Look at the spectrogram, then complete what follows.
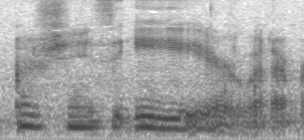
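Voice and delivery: soft whisper. Real, not acted. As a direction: whisper quietly. Whispering aside.

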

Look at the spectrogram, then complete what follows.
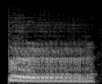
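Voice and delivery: lips buzzing a loud brrrr; vibrating buzz. Retold or imitated. Imitating the quivering knife with a loud lip buzz.

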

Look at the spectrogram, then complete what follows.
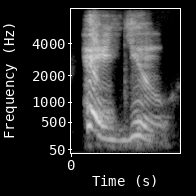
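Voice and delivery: bossy little bug calling out; grouchy ladybug. A narrator's reading. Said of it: "said the grouchy ladybug".

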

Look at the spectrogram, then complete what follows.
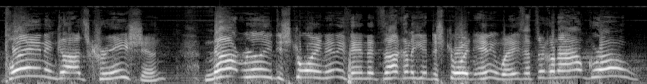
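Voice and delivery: high, fast-paced inner voice; excited self questioning. Retold or imitated. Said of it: "I'm thinking to myself".

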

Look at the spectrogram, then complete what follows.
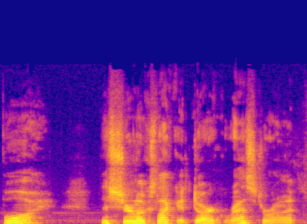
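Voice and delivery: put-on high, uncertain girlish voice; lightly voiced worried lamb; young lamb voice. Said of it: "Loretta quietly said".

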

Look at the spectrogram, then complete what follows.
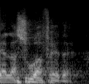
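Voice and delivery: normal talking voice

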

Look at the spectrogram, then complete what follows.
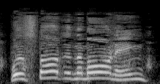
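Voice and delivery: a kindly driver planning the day. A narrator's reading. The driver speaks to Bulgy.

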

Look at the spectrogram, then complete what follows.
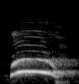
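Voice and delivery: high cheering whoop; excited woo. Real, not acted. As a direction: whoop to pump up the class. Coach cheering during kicks.

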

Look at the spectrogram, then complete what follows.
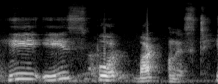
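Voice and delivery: "He is poor but honest" read very slowly, word by word; teacher dictating the example; very slow dictation. Shown as a demonstration. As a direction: dictate it for students to write. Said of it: "উদাহরণের সহিত দেখব।".

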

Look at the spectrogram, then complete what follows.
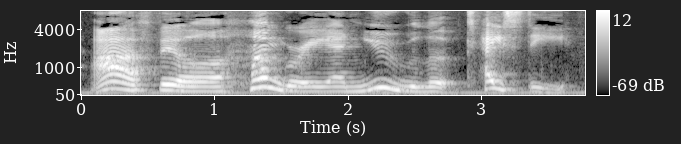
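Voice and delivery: slow, menacing giant voice; drawn-out giant threat; roaring giant. Acted. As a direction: savor it as a hungry giant. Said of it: "he roared".

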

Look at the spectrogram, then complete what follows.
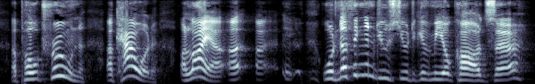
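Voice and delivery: loud, spluttering tirade of insults; furious. Acted. Doctor demanding the stranger's card, furious. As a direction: stammer with mounting outrage. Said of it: "gasped the furious doctor".

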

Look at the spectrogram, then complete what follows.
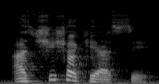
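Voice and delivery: quick, run together in one breath; natural conversational speed. Shown as a demonstration. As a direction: say it fast like everyday talk. Same phrase at natural speed. (سریع و روان، با سرعت محاوره)

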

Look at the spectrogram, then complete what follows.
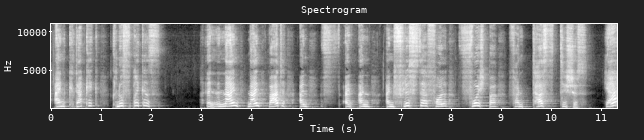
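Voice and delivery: high, excited furry-pig voice, stumbling over words; high creature voice savouring each adjective slowly; lisping creature. A narrator's reading. Furry pig ordering a tasty book, lisping and eager. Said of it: "lispelt das Pelzschwein".

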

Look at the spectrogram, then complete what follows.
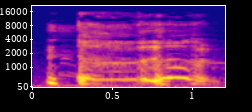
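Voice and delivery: giggle. Real, not acted. Laughing at the story.

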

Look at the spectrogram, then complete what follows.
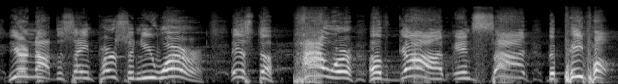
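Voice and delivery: loud, driving preacher's voice; thundering pulpit delivery; full-force preaching. Real, not acted.

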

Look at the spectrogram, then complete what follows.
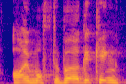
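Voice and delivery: ordinary talk

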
